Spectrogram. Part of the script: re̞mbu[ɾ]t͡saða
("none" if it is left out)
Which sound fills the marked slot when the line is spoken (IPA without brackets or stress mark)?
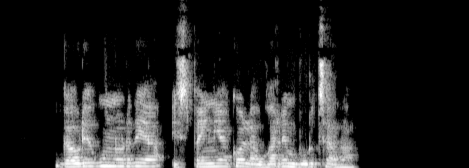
ɾ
